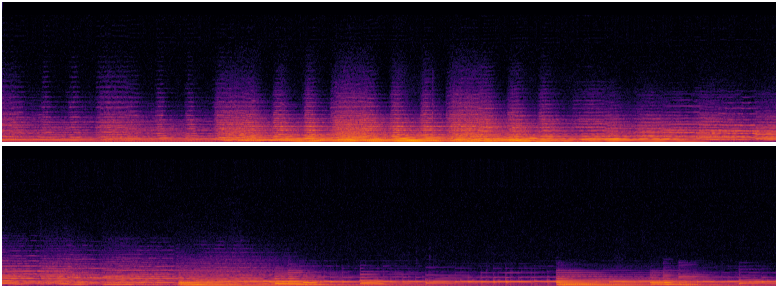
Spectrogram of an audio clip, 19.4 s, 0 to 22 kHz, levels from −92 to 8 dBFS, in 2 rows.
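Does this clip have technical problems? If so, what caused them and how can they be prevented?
No, there are no technical problems to report here.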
